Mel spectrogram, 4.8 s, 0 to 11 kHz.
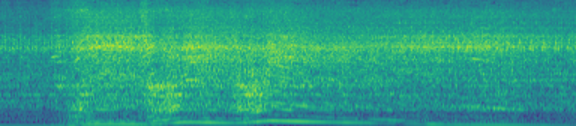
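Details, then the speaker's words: Mazda 626 that missed under acceleration, after replacing spark plugs (number one plug carbon tracked) and reseating leads: engine picks up cleanly through two smooth revs and settles back to an even idle, no stumble or misfire. "we've now replaced our spark plugs and I'm happy with the results all I have to do now is take it for a road test and make sure there's no hesitation miss or anything like that"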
